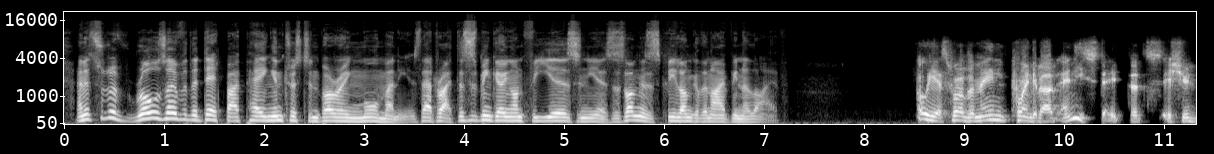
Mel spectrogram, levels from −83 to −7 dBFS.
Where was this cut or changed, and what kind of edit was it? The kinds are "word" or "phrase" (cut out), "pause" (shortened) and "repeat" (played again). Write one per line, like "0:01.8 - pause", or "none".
0:06.1 - word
